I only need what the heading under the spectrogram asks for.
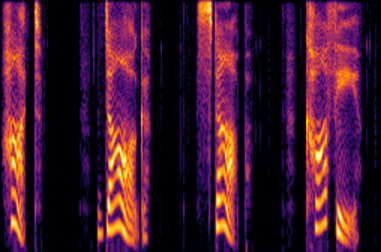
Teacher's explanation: In American English, this is often an open O sound. Your mouth is open and your tongue is low. It's not a rounded O like in go.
